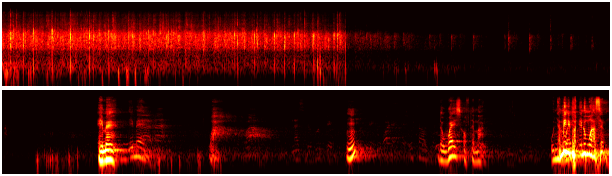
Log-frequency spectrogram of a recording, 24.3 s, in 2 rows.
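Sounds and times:
congregation clapping hands in praise during a church service: 0:00.0 - 0:12.4
speech: 0:14.1 - 0:15.0, 0:21.2 - 0:21.9, 0:23.8 - 0:24.3.

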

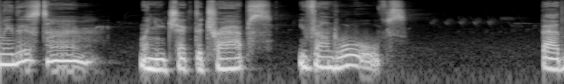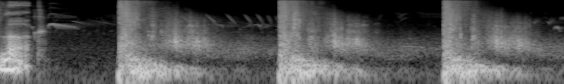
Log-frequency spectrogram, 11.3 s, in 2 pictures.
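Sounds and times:
speech: 0:00.0 - 0:04.1, 0:05.4 - 0:06.2, 0:06.8 - 0:07.5
gunshots at night: 0:06.8 - 0:11.2.

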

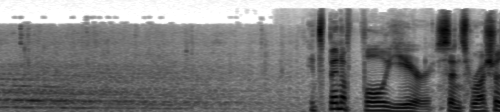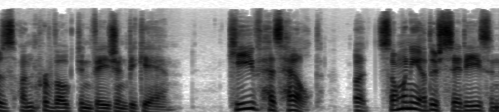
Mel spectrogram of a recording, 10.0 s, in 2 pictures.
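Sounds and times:
air raid sirens: 0:00.0 - 0:03.6
speech: 0:03.1 - 0:09.9.

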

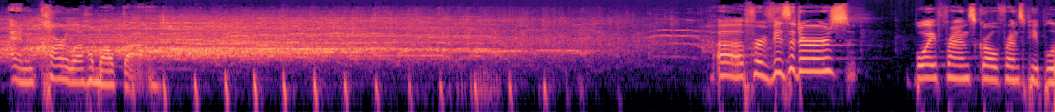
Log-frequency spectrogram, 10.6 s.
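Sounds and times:
crowd cheering and applause: 0:00.0 - 0:07.8
speech: 0:00.1 - 0:01.8, 0:07.2 - 0:10.5
rhythmic clapping or stomping: 0:01.6 - 0:05.6.

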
